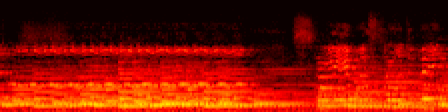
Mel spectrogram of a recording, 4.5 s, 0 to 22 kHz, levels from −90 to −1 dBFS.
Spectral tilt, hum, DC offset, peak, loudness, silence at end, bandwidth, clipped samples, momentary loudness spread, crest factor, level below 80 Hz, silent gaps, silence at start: -6 dB/octave; none; under 0.1%; -22 dBFS; -36 LUFS; 0 s; 15.5 kHz; under 0.1%; 8 LU; 14 dB; -62 dBFS; none; 0 s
